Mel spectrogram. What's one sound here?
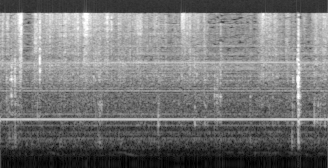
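Packing paper crackles as it is folded.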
